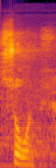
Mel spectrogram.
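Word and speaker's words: sword: शोड। अब देखो क्या लिखा यहां? एस। सही है। लेकिन डब्लू हमारा साइलेंट हो चुका है।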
